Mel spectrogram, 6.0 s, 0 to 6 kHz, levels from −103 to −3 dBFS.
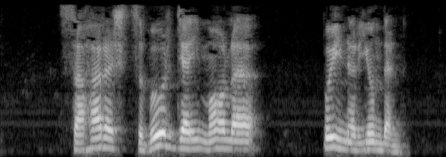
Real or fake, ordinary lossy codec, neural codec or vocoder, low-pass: fake; MP3, 32 kbps; vocoder, 22.05 kHz, 80 mel bands, WaveNeXt; 5.4 kHz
